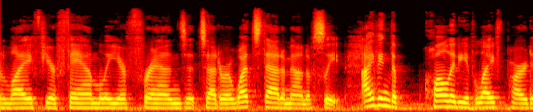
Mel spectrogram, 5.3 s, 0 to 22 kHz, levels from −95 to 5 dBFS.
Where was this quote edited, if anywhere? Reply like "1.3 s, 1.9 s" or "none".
3.6 s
